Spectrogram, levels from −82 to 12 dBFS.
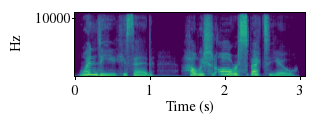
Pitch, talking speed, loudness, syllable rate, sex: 235 Hz, 175 wpm, -17 LUFS, 4.6 syllables/s, female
